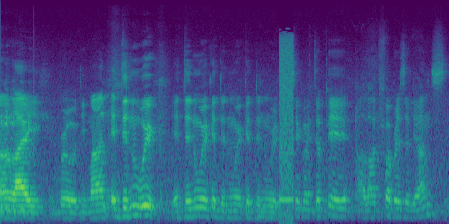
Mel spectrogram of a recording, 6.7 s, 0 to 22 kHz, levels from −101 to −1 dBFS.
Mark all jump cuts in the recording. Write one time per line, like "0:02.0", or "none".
0:04.3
